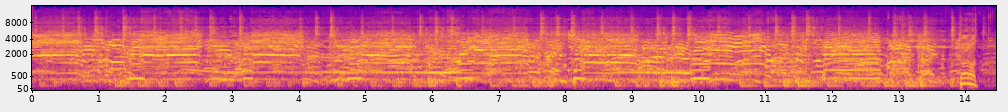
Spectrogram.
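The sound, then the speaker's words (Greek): A large protest crowd outside the town hall chants the slogan "We want parking" in unison, loud and steady for the whole stretch, with many overlapping shouting voices and a brief louder burst near the end; one person chants "We want Pissy Club". “οι πιο πολλοί τώρα, δηλαδή η λαοθάλασσα, οι πολίτε λένε We want parking, we want parking, και έχει τώρα έναν, έναν δηλαδή, και να λέει We want Pissy Club, we want Pissy Club.”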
